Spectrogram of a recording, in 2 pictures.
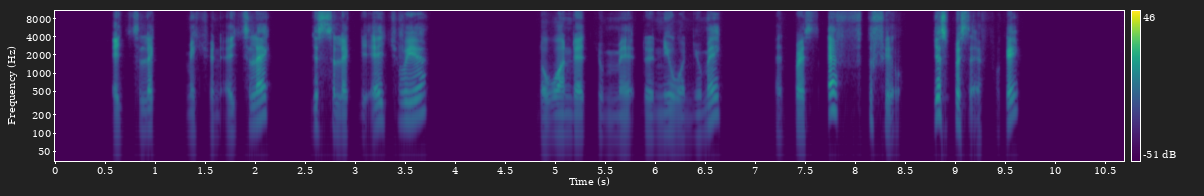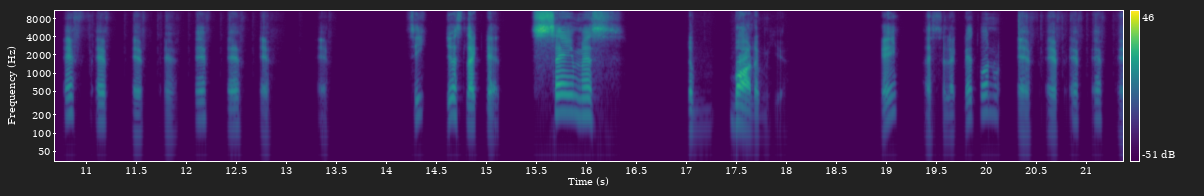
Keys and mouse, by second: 10.7-13.1 typing, 14.4 click, 19.4-21.3 middle drag, 20.3-21.3 typing.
